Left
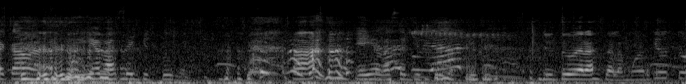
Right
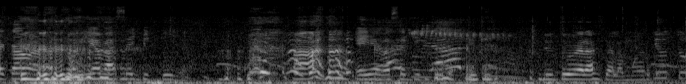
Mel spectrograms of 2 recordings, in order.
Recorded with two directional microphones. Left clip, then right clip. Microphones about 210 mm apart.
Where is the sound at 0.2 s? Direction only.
15° right (ahead or behind).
